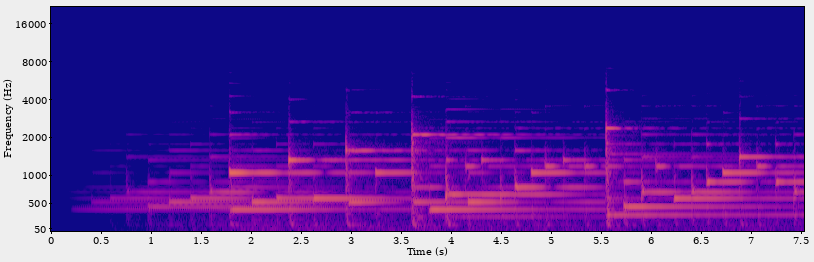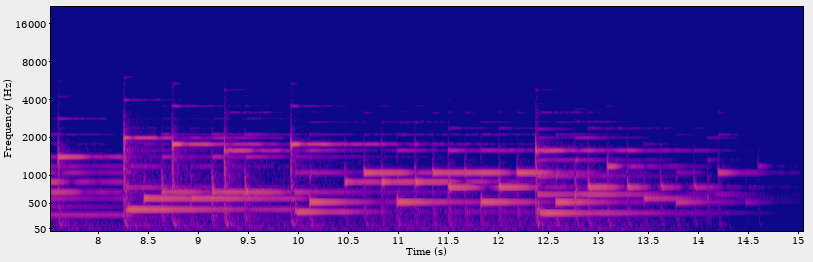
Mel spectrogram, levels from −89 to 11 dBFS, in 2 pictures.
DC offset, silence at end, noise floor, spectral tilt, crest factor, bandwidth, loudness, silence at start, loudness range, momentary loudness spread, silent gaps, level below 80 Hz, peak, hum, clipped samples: under 0.1%; 0.4 s; -66 dBFS; -3.5 dB/octave; 18 dB; 6.4 kHz; -38 LUFS; 0.5 s; 2 LU; 13 LU; none; -72 dBFS; -20 dBFS; none; under 0.1%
